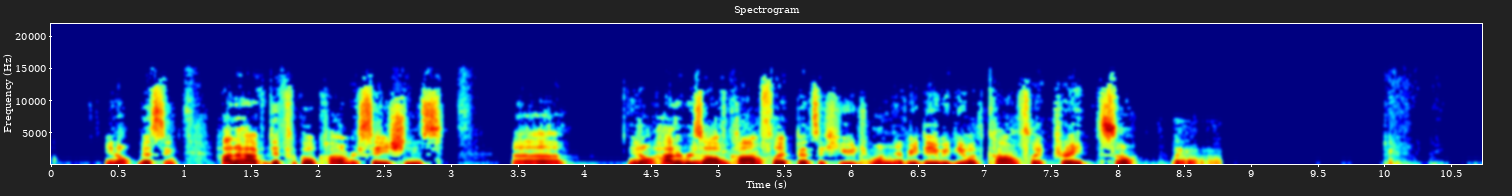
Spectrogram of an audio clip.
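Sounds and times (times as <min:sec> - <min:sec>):
speech: 0:00.4 - 0:08.2
dog barking excitedly: 0:08.4 - 0:08.8.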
